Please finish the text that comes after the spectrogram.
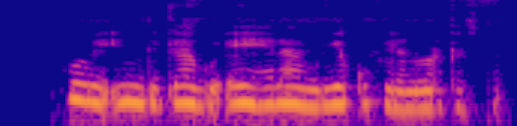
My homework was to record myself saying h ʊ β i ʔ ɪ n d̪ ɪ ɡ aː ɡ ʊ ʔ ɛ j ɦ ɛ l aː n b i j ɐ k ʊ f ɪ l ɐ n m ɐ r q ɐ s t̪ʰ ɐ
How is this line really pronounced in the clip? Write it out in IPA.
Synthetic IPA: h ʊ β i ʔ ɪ n d̪ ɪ ɡ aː ɡ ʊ ʔ ɛ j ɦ ɛ l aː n b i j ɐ k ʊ f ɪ l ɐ n m ɐ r k ɐ s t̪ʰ ɐ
